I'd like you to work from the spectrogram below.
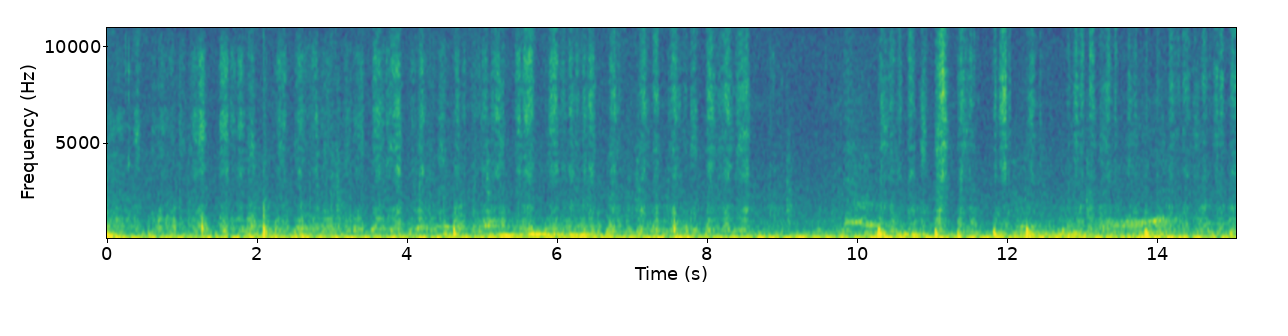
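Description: Pen writing out the working of an arithmetic progression problem for a class 11 maths lesson, with steady scratchy strokes and brief taps close up, continuing alone over a low constant hum.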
